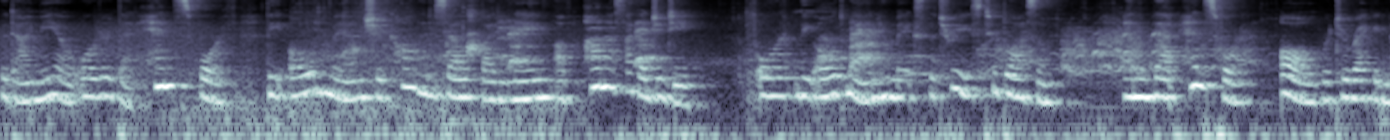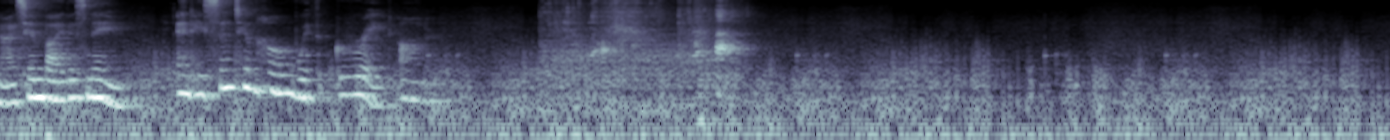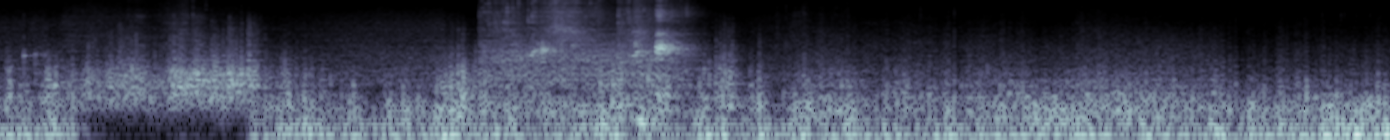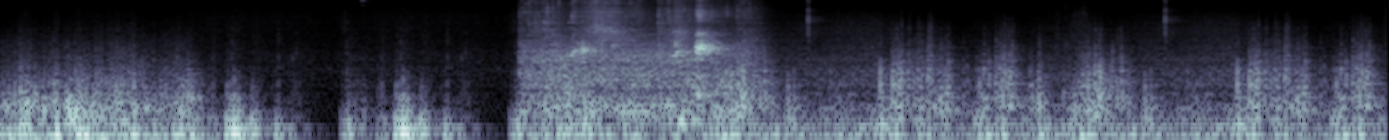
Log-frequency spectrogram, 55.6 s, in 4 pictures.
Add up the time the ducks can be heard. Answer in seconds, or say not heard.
9 s.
